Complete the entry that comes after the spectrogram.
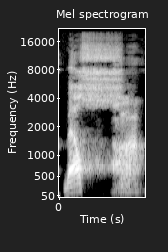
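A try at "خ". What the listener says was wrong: Jadi posisi mulutnya karena pangkal lidahnya naik, Pak. Bukan beh. Tapi elf.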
